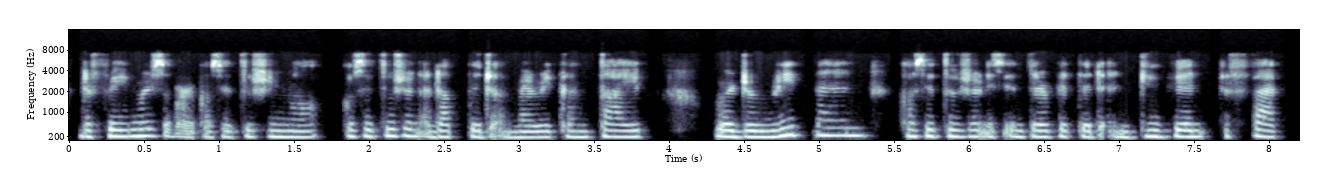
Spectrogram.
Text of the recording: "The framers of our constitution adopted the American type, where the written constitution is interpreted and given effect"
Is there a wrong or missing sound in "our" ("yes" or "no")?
yes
